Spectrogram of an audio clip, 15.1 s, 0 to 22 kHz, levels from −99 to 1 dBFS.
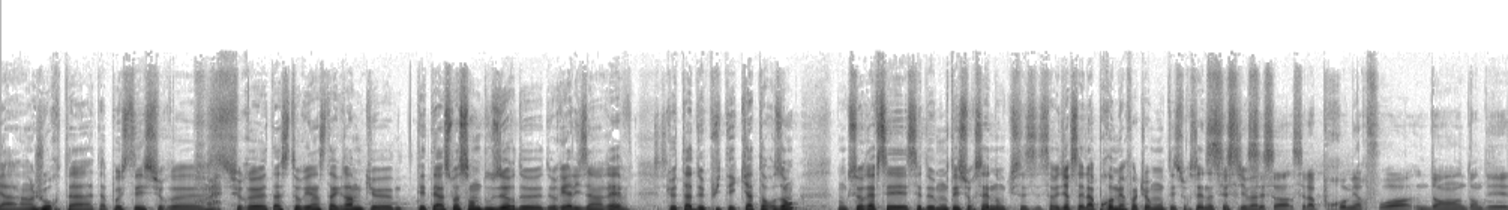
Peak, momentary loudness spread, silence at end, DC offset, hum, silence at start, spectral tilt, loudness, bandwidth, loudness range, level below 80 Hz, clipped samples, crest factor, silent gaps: -4 dBFS; 10 LU; 0 s; under 0.1%; none; 0 s; -6.5 dB/octave; -22 LUFS; 15.5 kHz; 5 LU; -56 dBFS; under 0.1%; 18 dB; none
